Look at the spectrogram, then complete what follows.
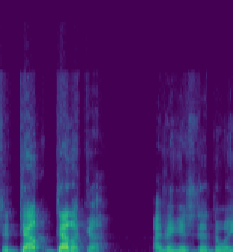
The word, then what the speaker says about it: Delica: It's a Delica, I think is the way you pronounce it.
